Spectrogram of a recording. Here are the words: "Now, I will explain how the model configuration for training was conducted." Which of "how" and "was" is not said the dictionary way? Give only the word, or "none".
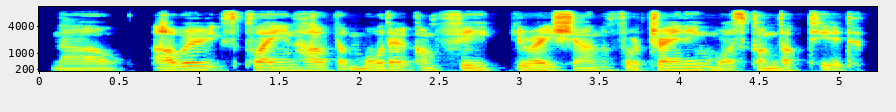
was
